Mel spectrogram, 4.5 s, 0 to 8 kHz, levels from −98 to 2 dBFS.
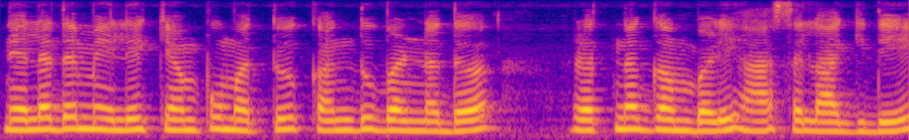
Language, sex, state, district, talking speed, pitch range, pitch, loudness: Kannada, female, Karnataka, Bidar, 105 wpm, 210-235 Hz, 225 Hz, -15 LUFS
